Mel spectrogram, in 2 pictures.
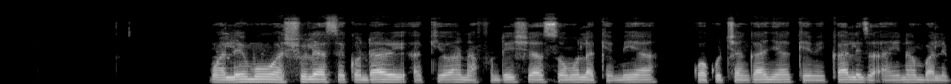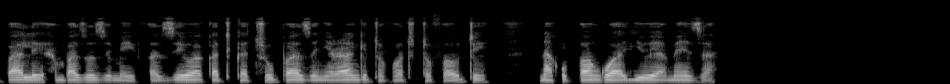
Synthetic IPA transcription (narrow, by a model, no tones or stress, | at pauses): mwalimuwaʃulɛjasɛkɔndaɾiʔakʰiwaːnafundiʃasɔmɔlakɛmia | kwakut͡ʃaŋɡaɲakɛmikʰaliza̰ʔainambalimbaliʔambazɔzimɛhifaziwakati̥kat͡ʃupazɛɲɛɾaŋɡitɔfauti̥tɔfauti | nakupaŋɡwaʄuːjamɛza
